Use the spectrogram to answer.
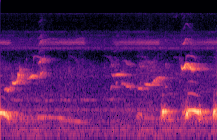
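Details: Spotted dove (tekukur) giving the single 'kuk' call used to lure wild doves. Low mellow coo notes open and close the clip, and thin chirps from other small birds fill the gap between them.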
